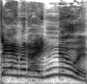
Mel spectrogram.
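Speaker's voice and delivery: sudden high, loud outburst.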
